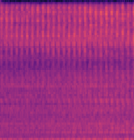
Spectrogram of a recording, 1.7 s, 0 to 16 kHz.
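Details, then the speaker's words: Briggs & Stratton Intek V-twin, cold morning below 70°F, on choke; being checked for valve lash, previously barely idling and coughing. Low, steady throb with even pulses and no valve tapping; idling cold but smoothly. "still cold you got to run these things and choke for a while when they're cold"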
